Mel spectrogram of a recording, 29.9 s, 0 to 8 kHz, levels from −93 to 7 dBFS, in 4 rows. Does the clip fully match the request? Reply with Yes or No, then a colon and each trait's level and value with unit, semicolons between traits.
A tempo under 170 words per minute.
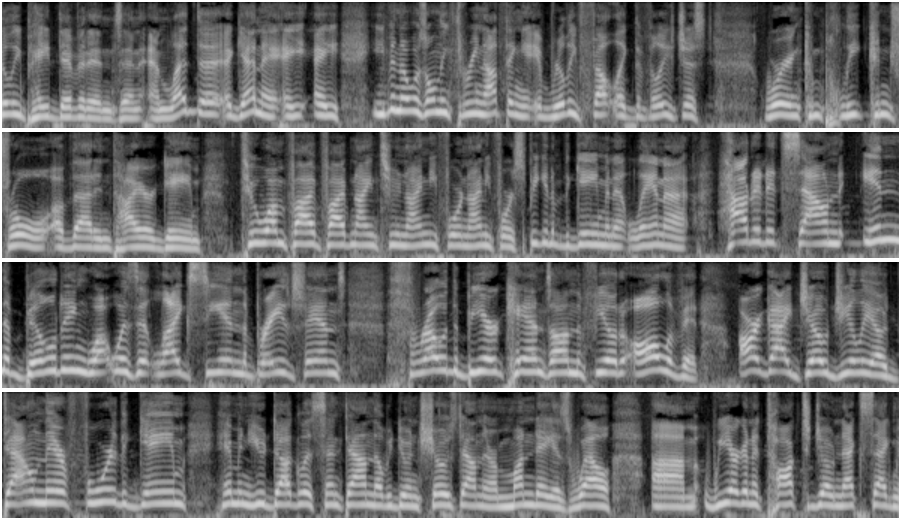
No: average, 200 wpm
